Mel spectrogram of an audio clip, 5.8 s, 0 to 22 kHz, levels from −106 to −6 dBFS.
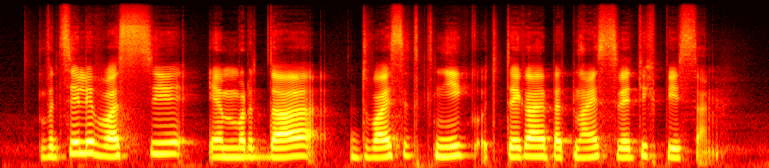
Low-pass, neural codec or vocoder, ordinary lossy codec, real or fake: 19.8 kHz; autoencoder, 48 kHz, 32 numbers a frame, DAC-VAE, trained on Japanese speech; none; fake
